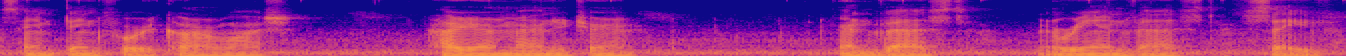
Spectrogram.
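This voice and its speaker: Amid noticeable background noise and audible room echo, a man with a very deep, low pitch speaks at a very slow pace with long, frequent pauses. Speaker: vlogger. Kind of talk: casual vlog monologue. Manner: halting, repeats words.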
